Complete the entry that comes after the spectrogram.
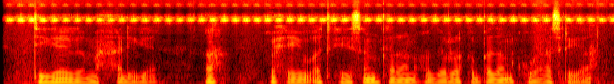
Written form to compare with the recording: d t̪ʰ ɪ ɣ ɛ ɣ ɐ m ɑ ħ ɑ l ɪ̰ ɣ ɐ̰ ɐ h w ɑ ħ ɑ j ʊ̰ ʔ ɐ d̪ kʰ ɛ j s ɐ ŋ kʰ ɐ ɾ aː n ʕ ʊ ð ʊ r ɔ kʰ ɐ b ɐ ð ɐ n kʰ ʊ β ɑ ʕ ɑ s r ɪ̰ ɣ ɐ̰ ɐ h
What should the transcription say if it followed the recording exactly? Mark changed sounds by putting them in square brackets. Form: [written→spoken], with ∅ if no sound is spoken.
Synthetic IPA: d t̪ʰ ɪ ɣ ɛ ɣ ɐ m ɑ ħ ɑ l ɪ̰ ɣ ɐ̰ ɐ h w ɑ ħ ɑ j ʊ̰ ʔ ɐ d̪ kʰ ɛ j s ɐ ŋ kʰ ɐ ɾ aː n ʕ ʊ ð ʊ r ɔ kʰ ɐ b ɐ ð ɐ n kʰ ʊ [β→w] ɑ ʕ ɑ s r ɪ̰ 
